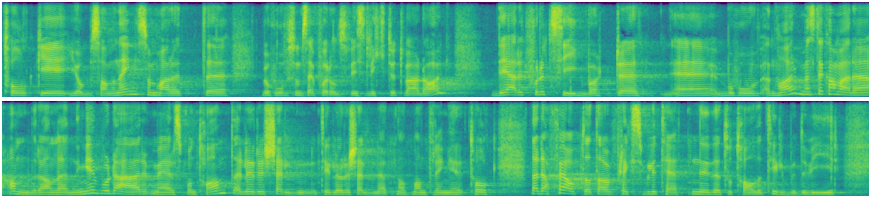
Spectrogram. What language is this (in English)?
Norwegian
